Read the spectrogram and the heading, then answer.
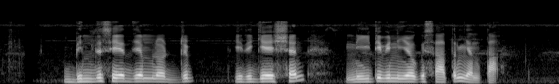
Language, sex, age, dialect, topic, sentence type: Telugu, male, 18-24, Utterandhra, agriculture, question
